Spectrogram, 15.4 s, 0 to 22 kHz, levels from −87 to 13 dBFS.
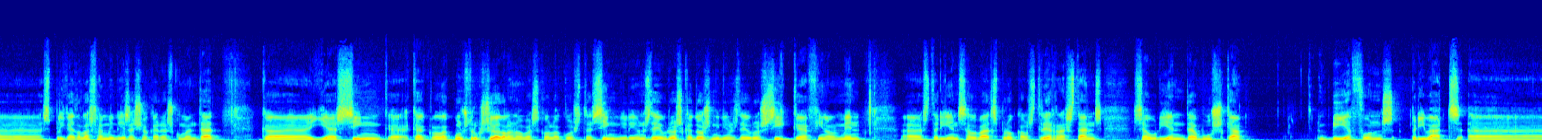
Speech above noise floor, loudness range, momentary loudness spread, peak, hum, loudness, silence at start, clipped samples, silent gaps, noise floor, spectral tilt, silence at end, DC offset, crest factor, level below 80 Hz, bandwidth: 34 dB; 3 LU; 7 LU; -6 dBFS; none; -25 LUFS; 0 s; under 0.1%; none; -59 dBFS; -5 dB/octave; 0 s; under 0.1%; 18 dB; -58 dBFS; 15.5 kHz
